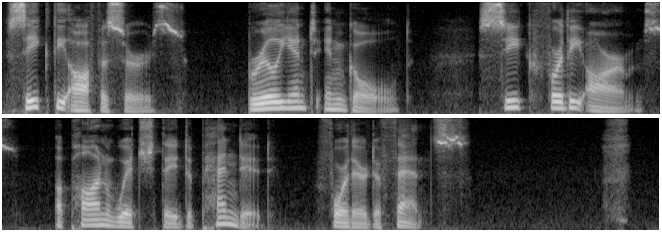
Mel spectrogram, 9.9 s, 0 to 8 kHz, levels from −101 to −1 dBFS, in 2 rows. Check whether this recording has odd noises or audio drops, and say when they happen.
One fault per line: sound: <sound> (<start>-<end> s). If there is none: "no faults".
sound: breath (9.4-9.7 s)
